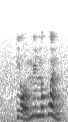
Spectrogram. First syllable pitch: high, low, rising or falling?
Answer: low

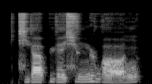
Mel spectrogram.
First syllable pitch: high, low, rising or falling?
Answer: rising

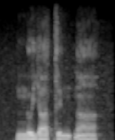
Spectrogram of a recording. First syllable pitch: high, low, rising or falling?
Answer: low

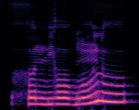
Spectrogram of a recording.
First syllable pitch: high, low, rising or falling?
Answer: low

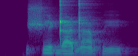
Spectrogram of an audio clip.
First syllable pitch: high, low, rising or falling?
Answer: high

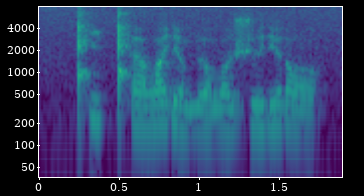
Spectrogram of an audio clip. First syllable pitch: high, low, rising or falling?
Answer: high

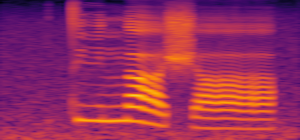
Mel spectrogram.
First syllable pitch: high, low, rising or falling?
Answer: high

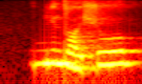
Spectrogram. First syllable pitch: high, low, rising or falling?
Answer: high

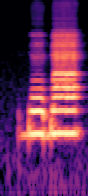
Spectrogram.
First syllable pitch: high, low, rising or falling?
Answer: high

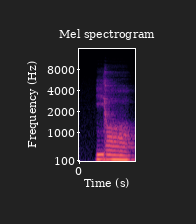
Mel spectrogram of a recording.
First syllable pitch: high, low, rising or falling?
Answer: low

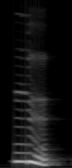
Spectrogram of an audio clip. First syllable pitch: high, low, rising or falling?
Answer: falling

